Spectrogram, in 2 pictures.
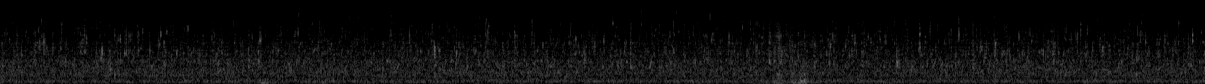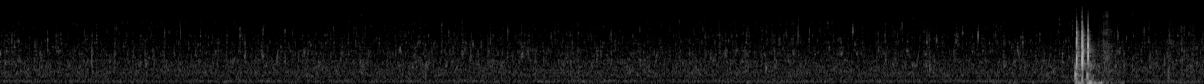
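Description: Faint, steady background hiss with a few soft scattered clicks, and one sharp, loud click about a second before the end.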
